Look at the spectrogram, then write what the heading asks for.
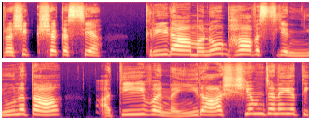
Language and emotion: Sanskrit, disgusted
